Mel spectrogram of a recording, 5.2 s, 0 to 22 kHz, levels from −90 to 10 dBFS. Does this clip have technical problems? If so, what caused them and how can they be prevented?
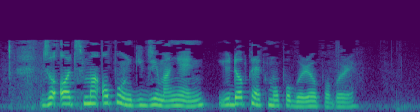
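Yes, heavy MP3 compression throughout: nothing above 5.8 kHz, watery swirling speech, likely a bitrate around 26 kbps. Encode at 128 kbps or more to avoid it.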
